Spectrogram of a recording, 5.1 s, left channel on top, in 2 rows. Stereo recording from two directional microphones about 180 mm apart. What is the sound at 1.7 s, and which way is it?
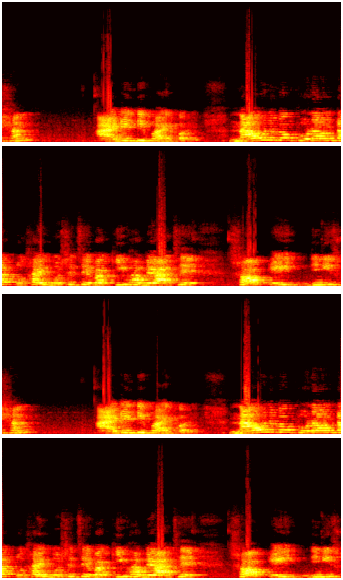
A woman's voice, 20° right (ahead or behind).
